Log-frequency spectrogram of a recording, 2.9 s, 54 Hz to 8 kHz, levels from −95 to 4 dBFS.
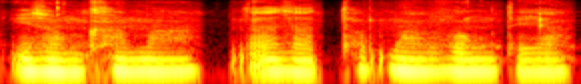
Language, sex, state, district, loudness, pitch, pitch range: Wancho, male, Arunachal Pradesh, Longding, -16 LUFS, 115 Hz, 115-120 Hz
